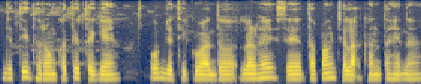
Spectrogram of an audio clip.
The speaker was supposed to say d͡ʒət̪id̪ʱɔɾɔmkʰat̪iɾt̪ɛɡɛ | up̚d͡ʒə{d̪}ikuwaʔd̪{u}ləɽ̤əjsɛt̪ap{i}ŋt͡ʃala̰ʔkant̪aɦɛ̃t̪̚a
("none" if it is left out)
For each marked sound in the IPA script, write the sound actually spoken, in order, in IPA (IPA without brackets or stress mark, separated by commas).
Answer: t̪, ɔ, a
